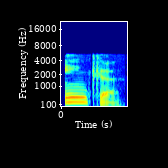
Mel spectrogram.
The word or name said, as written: Inca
